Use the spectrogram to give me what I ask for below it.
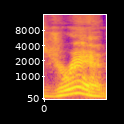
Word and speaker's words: Joran: uh he reminded me he says joran like duran duran so he says everybody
